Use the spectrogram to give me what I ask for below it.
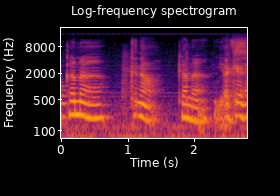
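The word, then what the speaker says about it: Canaã: Cana. Cana, yes. Okay, and how do you spell that for those who want to Cana do Google is- search?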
